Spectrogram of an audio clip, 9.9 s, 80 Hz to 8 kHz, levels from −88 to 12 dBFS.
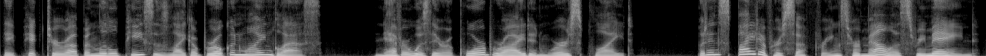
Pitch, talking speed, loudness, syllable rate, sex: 215 Hz, 175 wpm, -17 LUFS, 5.3 syllables/s, female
